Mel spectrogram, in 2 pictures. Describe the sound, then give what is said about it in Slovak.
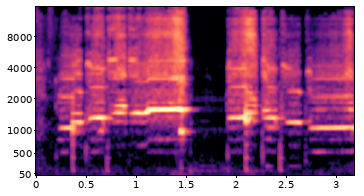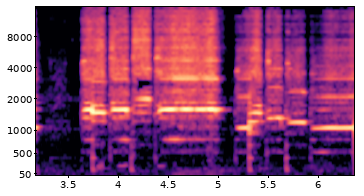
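A koncovka overtone flute plays a lively folk melody in breathy, whistle-like tones, jumping between high harmonics by blowing harder with the same fingering, in short phrases separated by brief pauses, fairly loud with no talking. “Ale to, to sú varianty takzvané, alebo teda obmeny, ktoré vychádzajú aj z toho, že píšťalú koncovku, keď hráš, tak”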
